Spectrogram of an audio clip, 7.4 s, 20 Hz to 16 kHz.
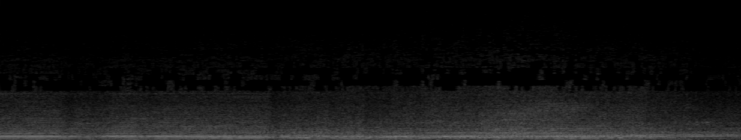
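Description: NASCAR race car engines roaring during the Coca-Cola 600, a loud continuous drone of multiple engines with rising and falling revs as cars run in traffic, heard steadily throughout without talk.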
